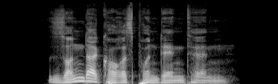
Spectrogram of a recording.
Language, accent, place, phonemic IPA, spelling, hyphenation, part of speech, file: German, Germany, Berlin, /ˈzɔndɐkɔʁɛspɔnˈdɛntɪn/, Sonderkorrespondentin, Son‧der‧kor‧res‧pon‧den‧tin, noun, De-Sonderkorrespondentin.ogg
- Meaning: female equivalent of Sonderkorrespondent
